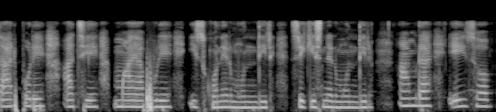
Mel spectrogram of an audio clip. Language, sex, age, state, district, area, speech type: Bengali, female, 30-45, West Bengal, Jhargram, rural, spontaneous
